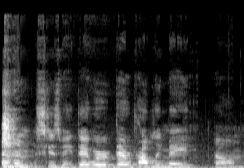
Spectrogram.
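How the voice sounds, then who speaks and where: A woman with a New York accent, ordinary pitch variation and audible room echo. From New York City. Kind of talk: show-and-tell video. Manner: casual, many filler words.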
